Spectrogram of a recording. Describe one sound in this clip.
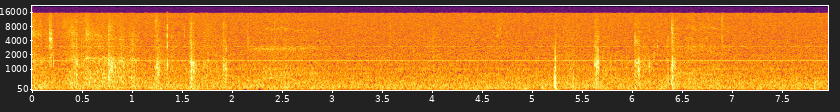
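A golf club brushes through grass in short practice swings.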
